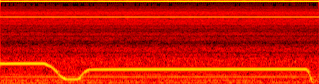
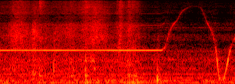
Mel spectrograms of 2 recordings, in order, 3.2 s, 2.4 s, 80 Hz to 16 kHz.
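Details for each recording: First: WW2 German military radio powered by a switching power supply, 1 microvolt test signal: constant high-pitched whine over hiss with swooping tones and noise across dial; switching supply interference, 0.6 V ripple. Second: we can heard the weak signal just fine we cannot heard any noise signals Works absolutely great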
